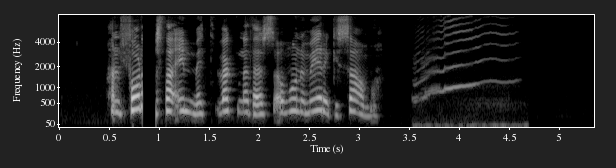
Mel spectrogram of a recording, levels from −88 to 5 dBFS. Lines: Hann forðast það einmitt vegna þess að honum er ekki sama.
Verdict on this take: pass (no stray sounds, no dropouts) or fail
fail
